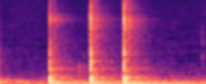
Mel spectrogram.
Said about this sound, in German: Und bald kam er auch zu der kleinen Hütte und klopfte an.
